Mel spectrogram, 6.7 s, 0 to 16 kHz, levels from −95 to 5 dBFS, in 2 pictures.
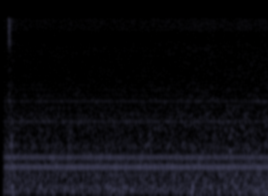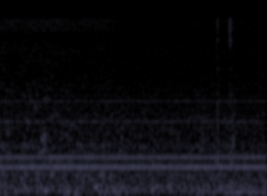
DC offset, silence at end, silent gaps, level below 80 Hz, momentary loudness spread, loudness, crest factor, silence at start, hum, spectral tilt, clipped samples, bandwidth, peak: under 0.1%; 0 s; none; -80 dBFS; 2 LU; -67 LUFS; 26 dB; 0.05 s; none; -4 dB/octave; under 0.1%; 11.5 kHz; -40 dBFS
